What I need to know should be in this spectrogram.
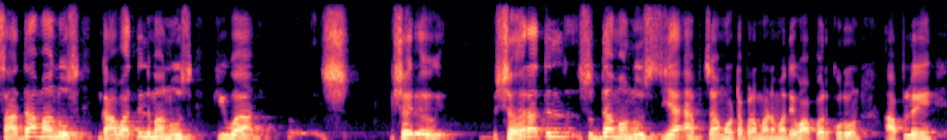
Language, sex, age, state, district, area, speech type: Marathi, male, 18-30, Maharashtra, Ratnagiri, rural, spontaneous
